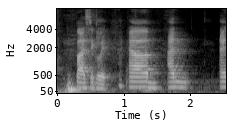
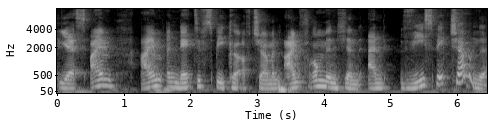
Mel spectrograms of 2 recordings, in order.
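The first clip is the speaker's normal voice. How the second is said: lower, softer mock German, slowed on München; lightly put-on German boast; mock German accent; 4 semitones lower, 7 dB quieter than usual. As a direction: parody of a German native speaker. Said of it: "when you say".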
